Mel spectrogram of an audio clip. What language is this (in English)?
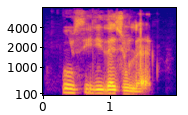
Kabyle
